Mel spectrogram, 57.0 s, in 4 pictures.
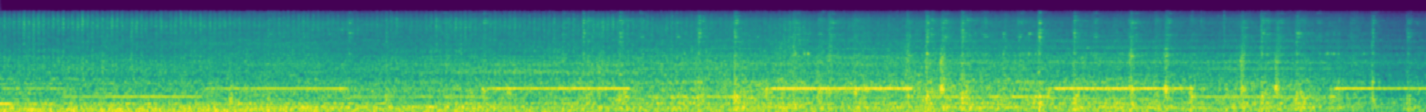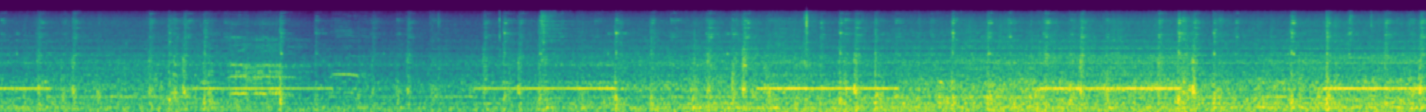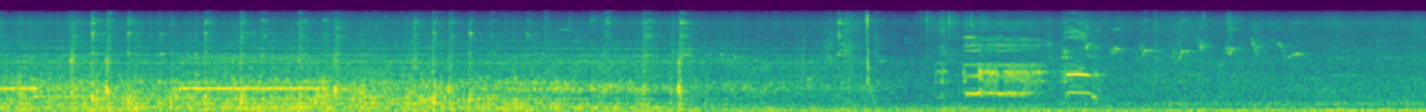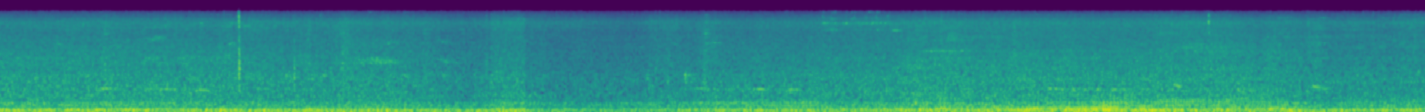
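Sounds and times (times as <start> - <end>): train wheels clattering on rail joints: 0.0 - 38.1
warning beep: 0.6 - 3.8, 4.8 - 6.5, 7.6 - 9.4, 10.3 - 12.0.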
